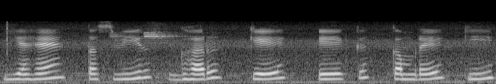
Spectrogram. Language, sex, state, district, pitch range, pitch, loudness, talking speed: Hindi, female, Haryana, Charkhi Dadri, 240-290 Hz, 250 Hz, -15 LUFS, 85 wpm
